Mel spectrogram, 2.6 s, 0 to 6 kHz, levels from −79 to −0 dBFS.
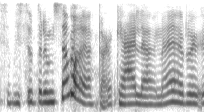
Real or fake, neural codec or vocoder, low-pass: fake; codec, 24 kHz, 1.5 kbps, HILCodec; 5.4 kHz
